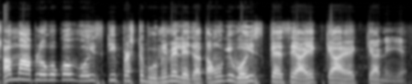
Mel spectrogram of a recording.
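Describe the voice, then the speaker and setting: Male tutor, exam-prep grammar lesson, clear and smooth voice, dry close mic, repeats every point. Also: high-pitched, lively intonation, moderate pace, pushed and bright, dry recording. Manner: asks questions and answers them himself, with repetition. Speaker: teacher.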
